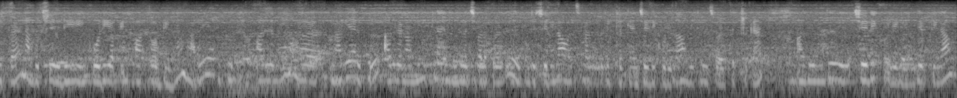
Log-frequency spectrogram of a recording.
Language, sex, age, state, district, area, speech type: Tamil, female, 18-30, Tamil Nadu, Mayiladuthurai, urban, spontaneous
